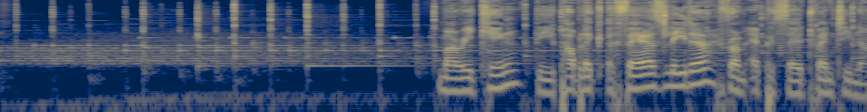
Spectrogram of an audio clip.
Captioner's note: voiceover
